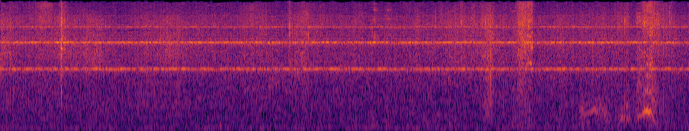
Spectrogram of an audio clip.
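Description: A steady high-pitched whine over a light hiss, with a few faint clicks, and a short wavering squeak near the end.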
